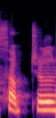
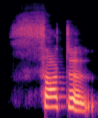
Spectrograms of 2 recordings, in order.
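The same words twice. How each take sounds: First: The B sound is pronounced in the middle. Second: The B sound is silent in the middle. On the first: The speaker calls it wrong. "This is not subtle" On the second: The speaker calls it right. "this is subtle. ... So the B is silent"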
